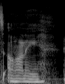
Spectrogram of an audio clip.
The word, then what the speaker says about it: Ani: How many Ani DeFranco fans does it take to screw in a light bulb? – How many? – It's Ani.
